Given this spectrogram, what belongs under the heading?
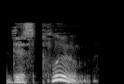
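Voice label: "displume", British English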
